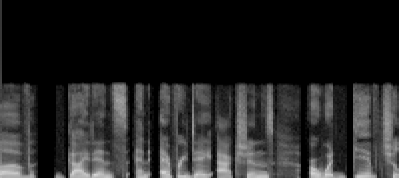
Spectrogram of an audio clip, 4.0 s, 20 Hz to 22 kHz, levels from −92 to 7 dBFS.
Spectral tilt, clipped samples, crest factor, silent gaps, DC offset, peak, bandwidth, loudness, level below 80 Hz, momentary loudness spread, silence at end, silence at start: -3.5 dB/octave; under 0.1%; 18 dB; 0.37-0.54 s, 1.52-1.58 s, 2.98-3.03 s, 3.45-3.51 s; under 0.1%; -2 dBFS; 12 kHz; -20 LUFS; -68 dBFS; 10 LU; 0 s; 0 s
